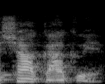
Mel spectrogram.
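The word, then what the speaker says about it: שגג: 그러니까 이게 기멜이 제일 끝에 나와 있는데 기멜을 기역 받침해갖고 각이라고 했는데 그렇게 발음하지 않고요. 샤가그예요. 가그. 샤각이 아니고 샤가그. 네, 그게 정확한 발음입니다.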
